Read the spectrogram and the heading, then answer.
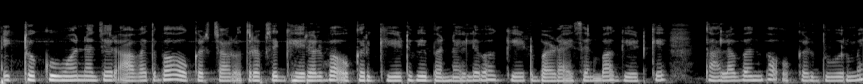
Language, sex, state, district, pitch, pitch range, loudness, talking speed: Bhojpuri, female, Uttar Pradesh, Ghazipur, 185 Hz, 175-195 Hz, -18 LUFS, 195 wpm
